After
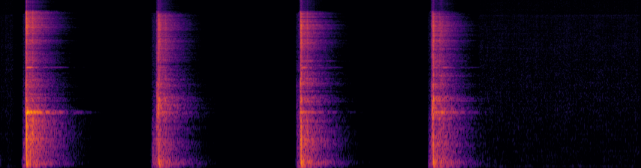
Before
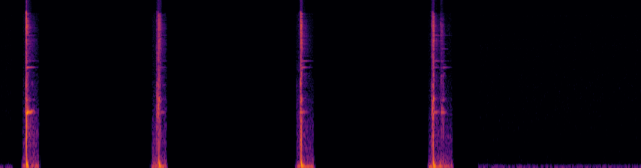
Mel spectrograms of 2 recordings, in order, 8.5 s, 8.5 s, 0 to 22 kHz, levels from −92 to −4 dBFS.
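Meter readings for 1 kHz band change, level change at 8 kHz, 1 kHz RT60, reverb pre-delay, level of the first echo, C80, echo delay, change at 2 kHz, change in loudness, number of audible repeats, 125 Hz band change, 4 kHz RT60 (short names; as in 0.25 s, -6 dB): +7.0 dB, +6.5 dB, 0.90 s, 4 ms, -12.0 dB, 8.0 dB, 85 ms, +6.5 dB, +4.5 dB, 1, -1.5 dB, 0.80 s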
